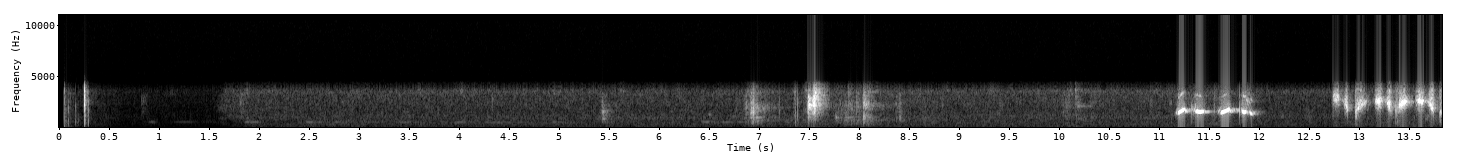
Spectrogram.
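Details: Budgerigar (Melopsittacus undulatus), talking.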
